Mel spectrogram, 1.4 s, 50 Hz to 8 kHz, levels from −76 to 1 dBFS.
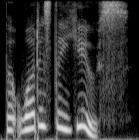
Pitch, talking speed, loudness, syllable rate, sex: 280 Hz, 215 wpm, -15 LUFS, 4.8 syllables/s, female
